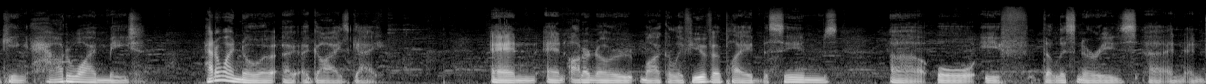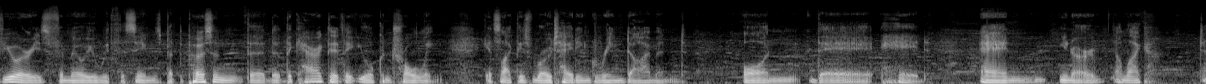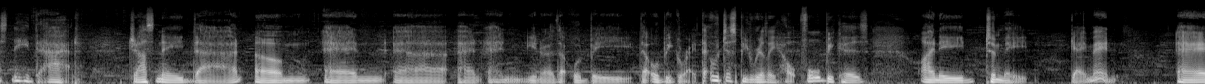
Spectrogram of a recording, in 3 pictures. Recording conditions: busy venue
